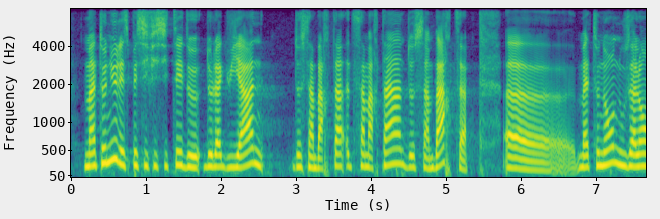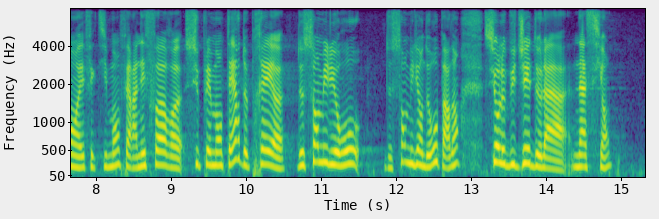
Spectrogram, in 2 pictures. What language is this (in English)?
French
